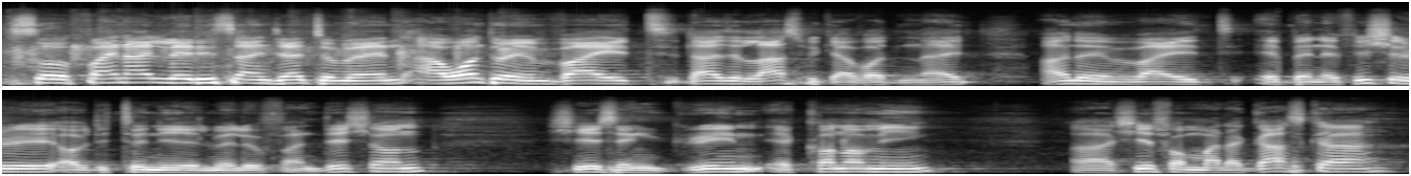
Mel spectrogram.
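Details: Adult male speaker, announcer at a conference; Normal speech.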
